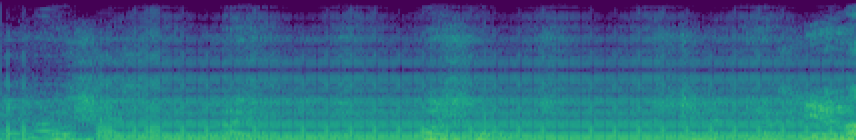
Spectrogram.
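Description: A steady electrical hum: a constant buzzing tone with a low drone beneath it, unchanging throughout.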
